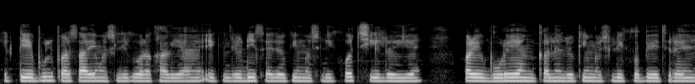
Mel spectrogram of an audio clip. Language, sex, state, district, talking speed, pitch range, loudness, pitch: Hindi, male, Jharkhand, Deoghar, 240 wpm, 155-160 Hz, -18 LUFS, 160 Hz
